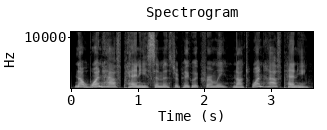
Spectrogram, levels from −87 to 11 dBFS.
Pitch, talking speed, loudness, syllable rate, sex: 230 Hz, 165 wpm, -19 LUFS, 5.4 syllables/s, female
